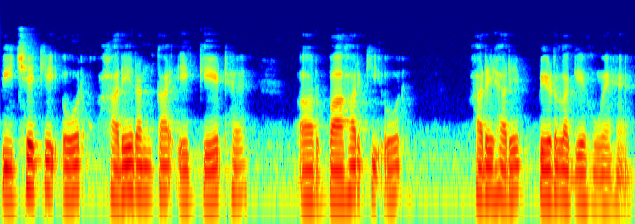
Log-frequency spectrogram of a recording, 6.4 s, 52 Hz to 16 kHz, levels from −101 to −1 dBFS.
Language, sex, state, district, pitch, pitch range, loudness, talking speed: Hindi, male, Uttar Pradesh, Lalitpur, 110 Hz, 105-115 Hz, -19 LUFS, 170 wpm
